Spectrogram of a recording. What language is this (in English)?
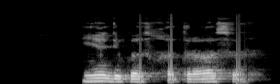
Kati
